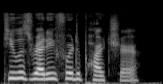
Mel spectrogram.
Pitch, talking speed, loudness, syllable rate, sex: 240 Hz, 185 wpm, -19 LUFS, 6.5 syllables/s, female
